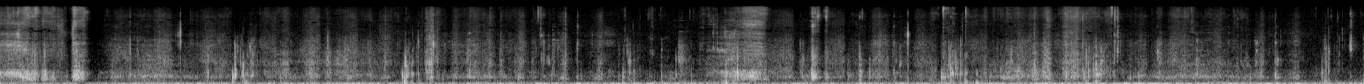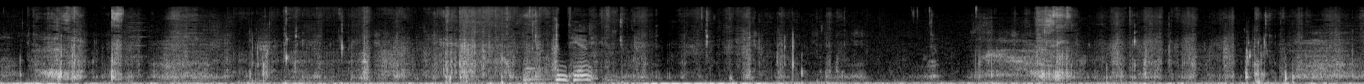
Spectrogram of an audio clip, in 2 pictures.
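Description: A young woman chews juicy watermelon close to a microphone, with wet crunching sounds.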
